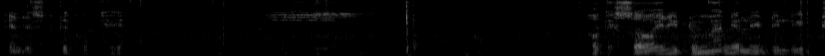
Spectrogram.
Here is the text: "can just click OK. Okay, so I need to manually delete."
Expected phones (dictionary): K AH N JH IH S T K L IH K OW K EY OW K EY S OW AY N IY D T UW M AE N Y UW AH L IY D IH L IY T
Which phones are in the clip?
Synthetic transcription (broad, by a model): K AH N JH IH S T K IH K OW K EY OW K EY S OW AY N IY D T UW M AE N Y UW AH L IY D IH L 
